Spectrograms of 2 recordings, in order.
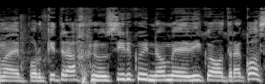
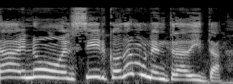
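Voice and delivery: higher, wheedling mock voice; mock pleading customer; 8 semitones higher than usual. Circus performer mimics people begging for free tickets, higher wheedling mock voice. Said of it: "a ver, te dice".

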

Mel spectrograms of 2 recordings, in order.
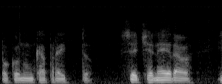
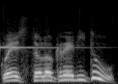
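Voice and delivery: higher snorting billy goat; scoffing big goat; 9 semitones higher than usual. Acted. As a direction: scoff defiantly. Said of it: "sbuffò il caprone".

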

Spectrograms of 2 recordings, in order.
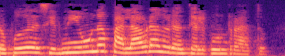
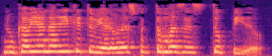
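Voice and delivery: higher voice, cutting in abruptly; sudden interjection; 5 semitones higher than usual. A narrator's reading. A silent violet suddenly insults Alicia, abrupt and higher. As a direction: burst in unexpectedly, pitched higher. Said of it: "dijo una violeta de una manera tan súbita".

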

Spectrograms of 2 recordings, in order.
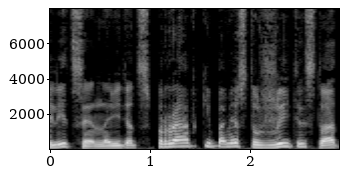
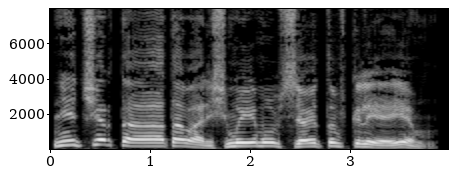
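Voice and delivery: shouting; 8 semitones higher, slower than usual. A narrator's reading. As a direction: shout it right in his face. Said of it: "крикнула билетёрша в лицо французу".

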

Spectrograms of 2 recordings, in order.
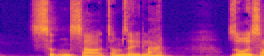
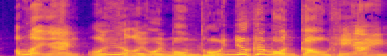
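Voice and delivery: much higher, louder shrill scolding; furious wife's screech; 5 dB louder than usual. A narrator's reading. Wife screaming at her drooling husband to wake up, furious screech. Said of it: "một tiếng rít đầy phẫn uất".

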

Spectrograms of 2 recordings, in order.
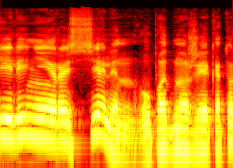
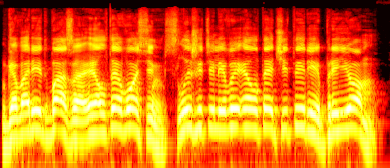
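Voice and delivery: higher, louder radio call; 8 semitones higher, 4 dB louder than usual. Acted. Base calls pilot by radio.

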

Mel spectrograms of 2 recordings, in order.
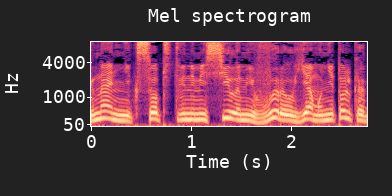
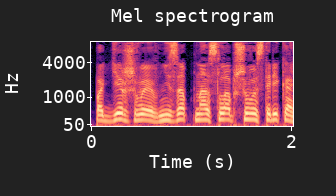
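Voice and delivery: usual speaking voice

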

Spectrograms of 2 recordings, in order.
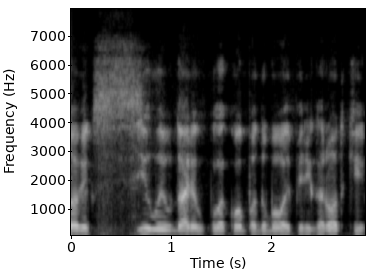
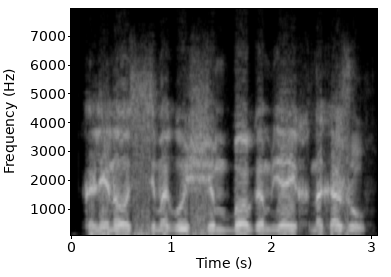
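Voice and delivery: higher and louder, a fierce vow; vengeful oath; 6 semitones higher, 7 dB louder than usual. A narrator's reading. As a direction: swear it like a war cry. King swears revenge.

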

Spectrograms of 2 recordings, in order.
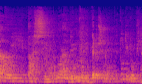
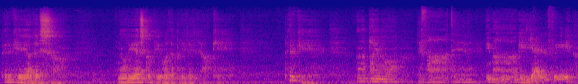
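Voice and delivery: much softer, sinking lament; fading despair; 7 semitones lower, 11 dB quieter than usual. Acted. A paralysed man asks why the magic is gone, fading to near silence. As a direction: let the voice drain away almost to nothing. Grieving man losing his body.

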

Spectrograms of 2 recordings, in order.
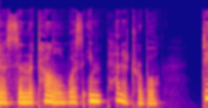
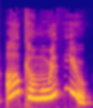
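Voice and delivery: eager Tass; 11 semitones higher, 4 dB louder than usual. Acted.

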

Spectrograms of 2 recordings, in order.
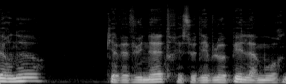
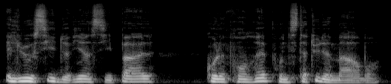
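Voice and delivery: ordinary delivery, nothing marked

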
